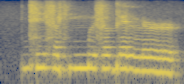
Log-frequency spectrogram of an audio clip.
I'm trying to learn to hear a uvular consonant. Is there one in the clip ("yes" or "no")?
no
